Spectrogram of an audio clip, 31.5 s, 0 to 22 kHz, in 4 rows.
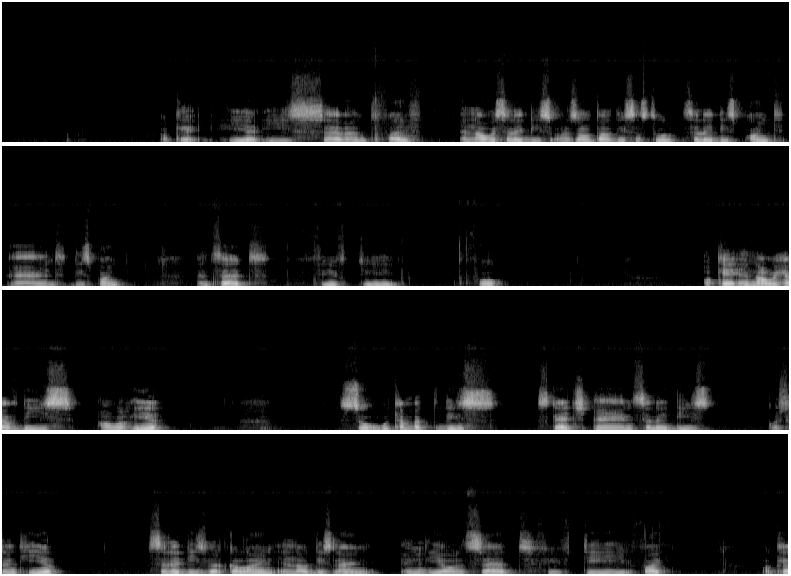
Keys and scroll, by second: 0.8 Escape, 3.4 typing, 3.9 Return, 10.9-12.0 typing, 12.6 Return, 29.1 typing, 30.2 Return.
